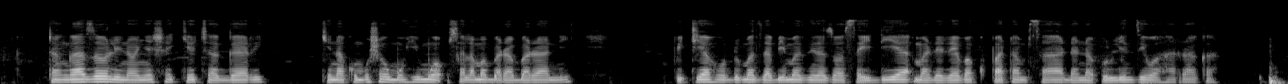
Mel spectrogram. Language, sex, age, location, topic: Swahili, male, 18-24, Nakuru, finance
